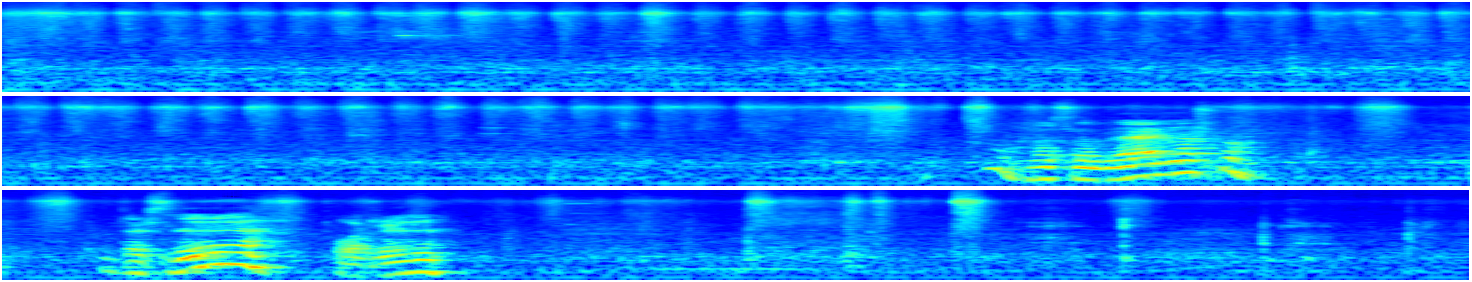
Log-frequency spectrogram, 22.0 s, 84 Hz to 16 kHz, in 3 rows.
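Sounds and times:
hands rubbing skin: 0:00.0 - 0:12.4, 0:13.3 - 0:15.1, 0:18.4 - 0:20.4.

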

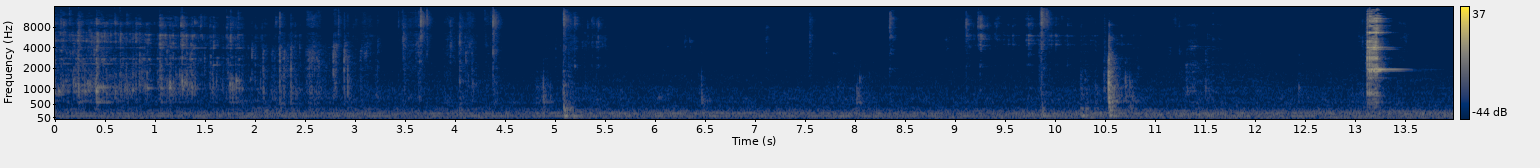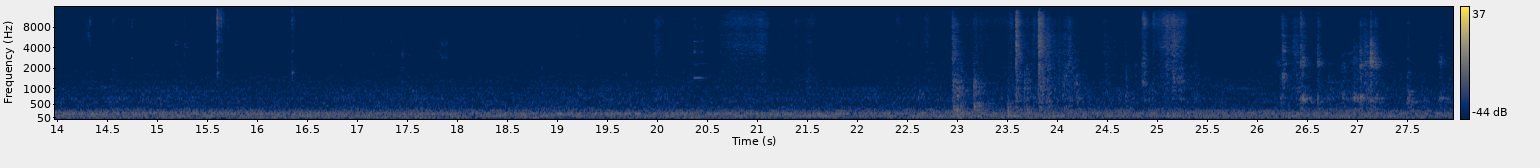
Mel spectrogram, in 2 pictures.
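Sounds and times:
steady low hum: 0:00.0 - 0:27.9
sharp glass clink: 0:13.1 - 0:13.6.

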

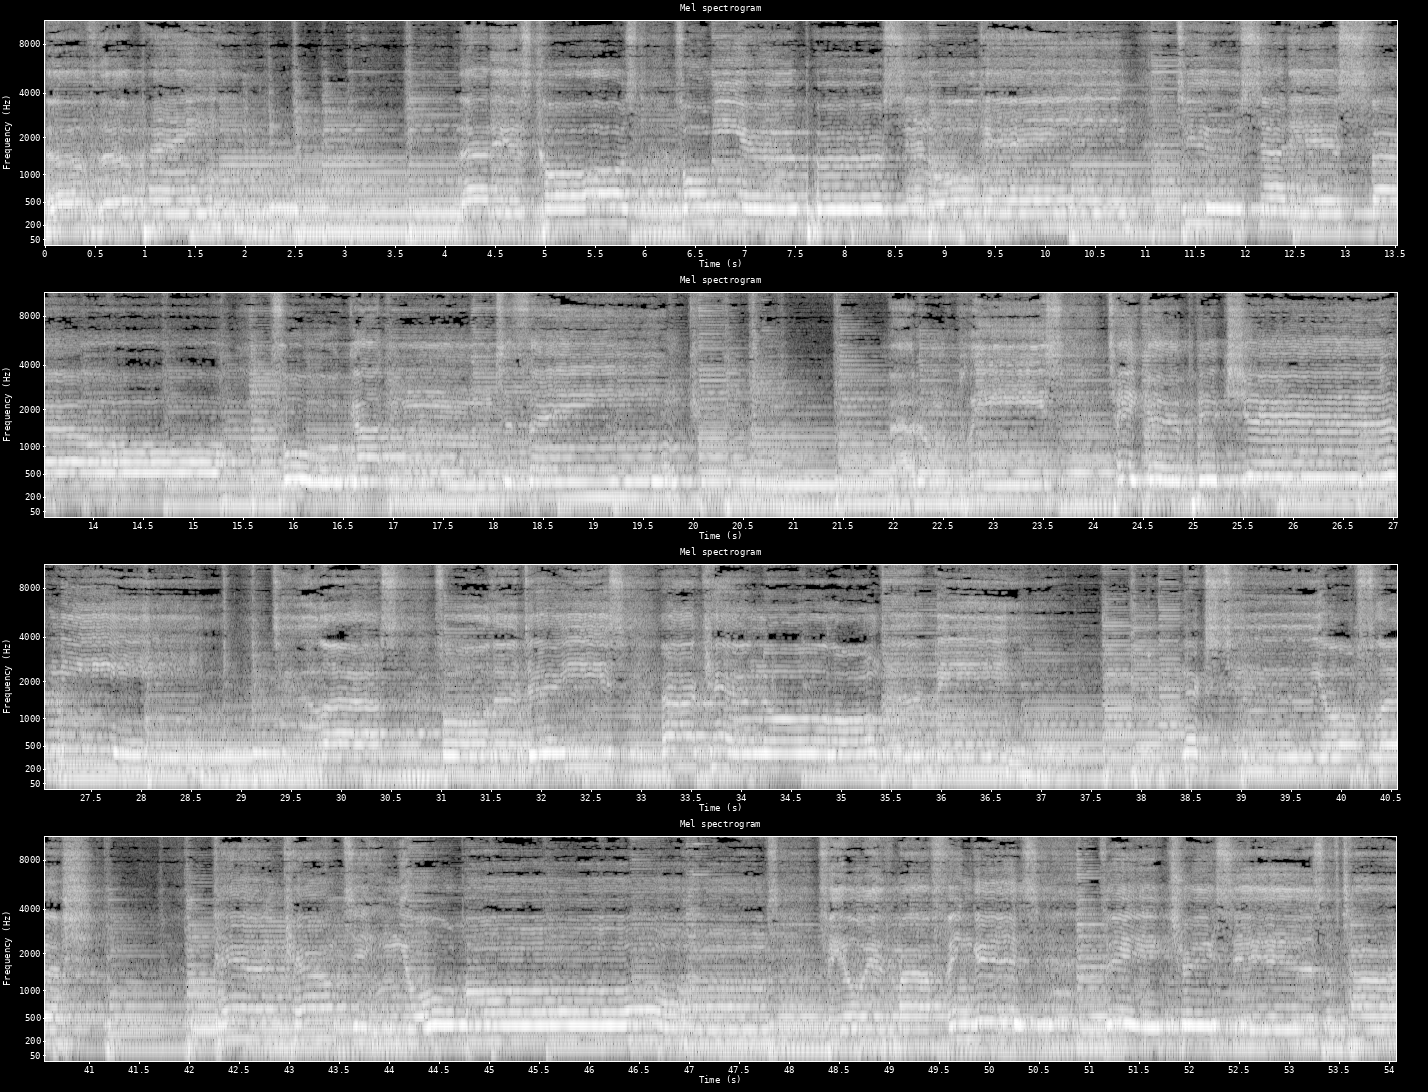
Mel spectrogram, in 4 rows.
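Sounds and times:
man singing: 0:00.0 - 0:02.6, 0:03.6 - 0:54.0
acoustic guitar playing: 0:00.0 - 0:54.0.

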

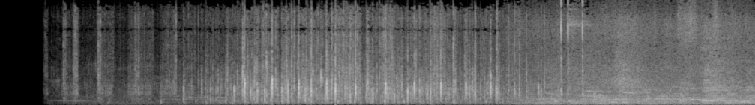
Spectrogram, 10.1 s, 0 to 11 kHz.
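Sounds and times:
crowd applauding: 0:01.2 - 0:07.8.

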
